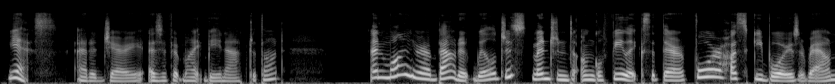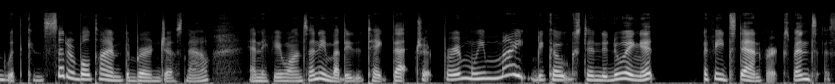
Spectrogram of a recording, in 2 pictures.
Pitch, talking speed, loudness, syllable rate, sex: 220 Hz, 210 wpm, -20 LUFS, 5.8 syllables/s, female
